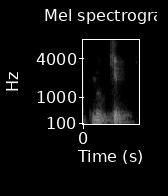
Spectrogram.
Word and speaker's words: Blooket: Di sini ada cara bacanya Bapak Ibu, Blue-Kit gitu.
